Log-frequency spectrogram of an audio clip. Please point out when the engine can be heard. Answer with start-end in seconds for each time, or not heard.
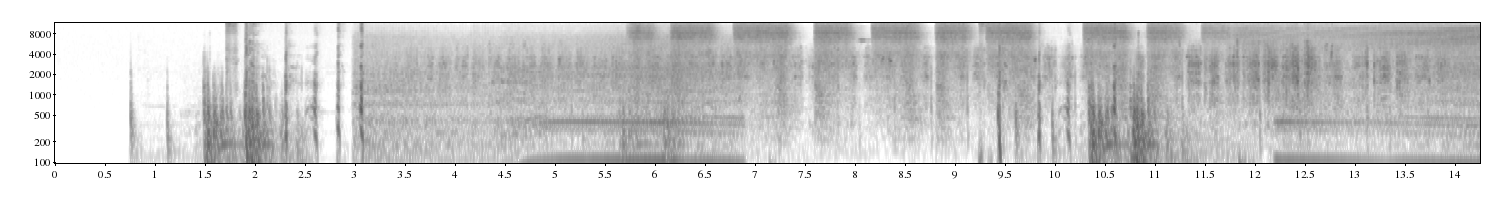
3.0-6.9, 12.2-14.2.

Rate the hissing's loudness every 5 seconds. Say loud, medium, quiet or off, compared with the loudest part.
off, loud, loud.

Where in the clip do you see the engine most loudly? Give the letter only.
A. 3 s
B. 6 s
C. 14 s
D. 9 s
B.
